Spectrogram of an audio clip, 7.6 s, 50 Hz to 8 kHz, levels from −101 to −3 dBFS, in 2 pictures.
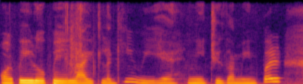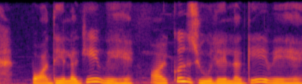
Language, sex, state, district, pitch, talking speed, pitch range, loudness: Hindi, female, Jharkhand, Ranchi, 195 Hz, 160 wpm, 185-210 Hz, -24 LUFS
